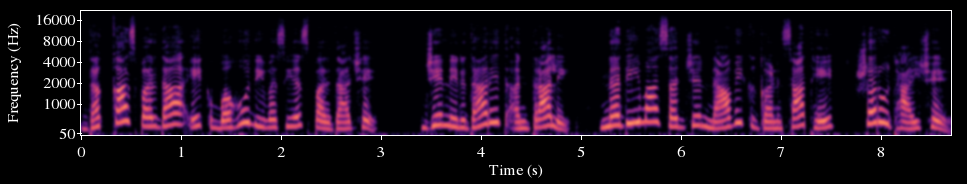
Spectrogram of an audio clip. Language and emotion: Gujarati, neutral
